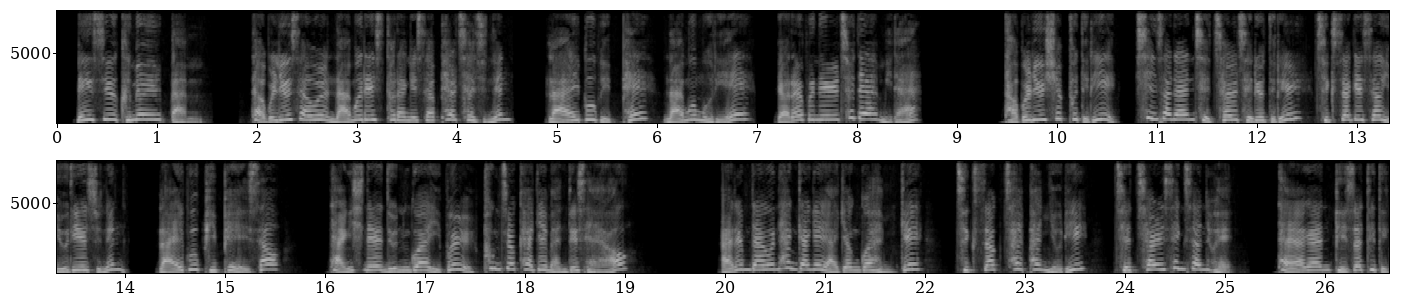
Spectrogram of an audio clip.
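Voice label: Korean IVR hotel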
